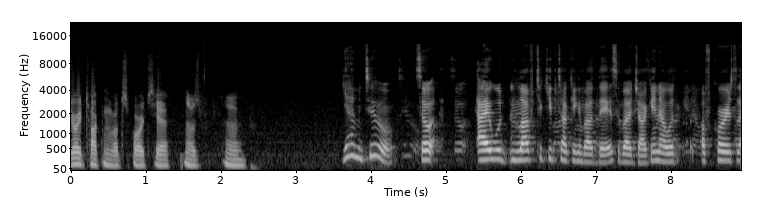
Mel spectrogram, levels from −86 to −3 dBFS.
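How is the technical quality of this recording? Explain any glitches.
The recording is compromised by one fault that runs through the whole clip.

Echo with no canceller, throughout: the far end's loudspeaker feeds its microphone, returning the speech around 400 ms later at about 23 dB down. It sounds like a faint, thin shadow, and a spectrogram shows a weaker copy of every syllable trailing behind.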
